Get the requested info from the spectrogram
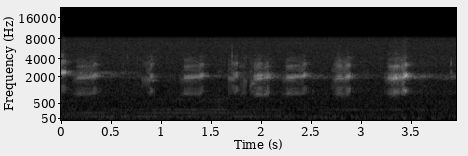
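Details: Frogs calling at a natural pond at 7 pm after dark, after weeks of February rain in 2009; short pulsed croaks around a steady mid-pitched band, given in separated bursts roughly every half second, with overlapping callers.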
